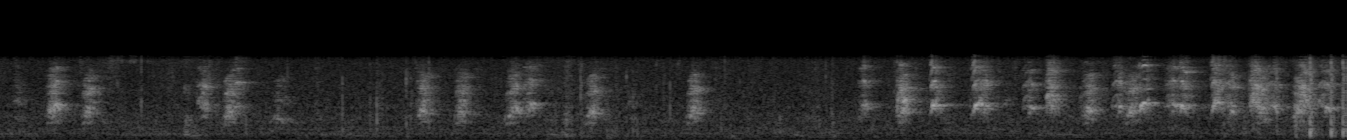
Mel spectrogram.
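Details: Cavalier King Charles Spaniel puppies from Danny and Daisy II, one getting sleepy, giving separate short yips every second or so, building into a fast overlapping chorus of squeaky barks.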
